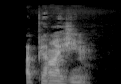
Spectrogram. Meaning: at full capacity, flat-out, full-bore
- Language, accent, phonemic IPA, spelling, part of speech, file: French, France, /a plɛ̃ ʁe.ʒim/, à plein régime, adverb, LL-Q150 (fra)-à plein régime.wav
